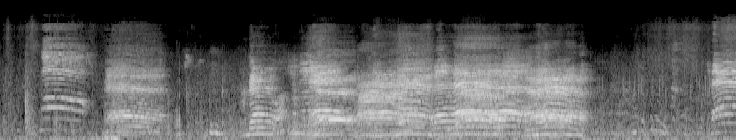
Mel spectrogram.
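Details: Fluffy woolly sheep giving long, quavering, harmonic bleats, several overlapping and running together in a loud chorus before a pause, with a voice heard underneath.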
